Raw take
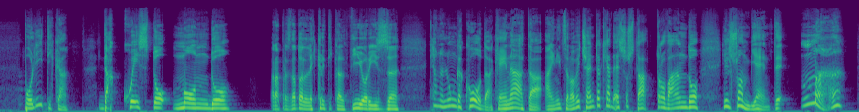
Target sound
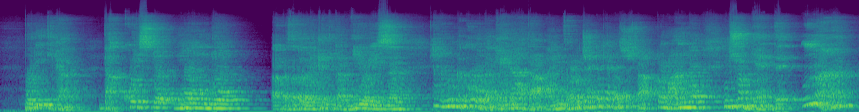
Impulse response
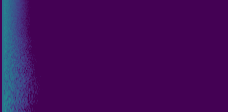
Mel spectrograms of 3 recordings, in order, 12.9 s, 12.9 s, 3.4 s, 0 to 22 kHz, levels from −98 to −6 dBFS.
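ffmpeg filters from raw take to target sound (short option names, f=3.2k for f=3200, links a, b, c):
-filter_complex "[0:a]asettb=1/sr,asplit=3[a][b][c];[a]atrim=end=8.064[d];[b]atrim=start=8.06:end=10.12,asetpts=PTS-STARTPTS,afade=t=in:d=0.004:c=qsin,afade=t=out:st=2.056:d=0.004:c=qsin,highshelf=f=4.1k:g=-12[e];[c]atrim=start=10.116[f];[d][e]acrossfade=d=0.004:c1=hsin:c2=qsin[g];[g][f]acrossfade=d=0.004:c1=qsin:c2=hsin,alimiter=limit=-21dB:level=0:latency=1,aeval=exprs='0.0891*sin(PI/2*1.58*val(0)/0.0891)':c=same[h];[1:a]atrim=start_sample=2205,asetrate=25137,aresample=44100[i];[h][i]afir=irnorm=-1:irlink=0,volume=-4dB"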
